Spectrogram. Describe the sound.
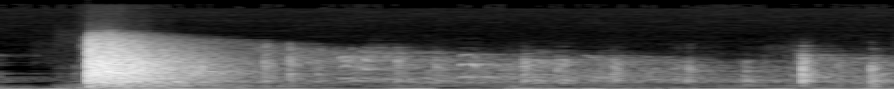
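A pistol shot puts down an injured stallion: one sharp, loud crack with a decaying tail, followed by faint scattered rustles.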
